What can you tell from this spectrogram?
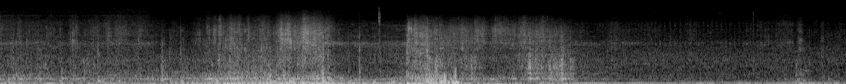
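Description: Rockrider AM 100 S mountain bike being ridden down a trail, heard from an action camera: wind on the microphone and tyres rolling over the ground, with louder, rougher passages about two to three seconds in and again around four to five seconds in.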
